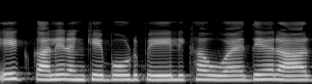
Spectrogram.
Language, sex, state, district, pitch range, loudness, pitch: Hindi, female, Uttar Pradesh, Hamirpur, 210-225 Hz, -14 LUFS, 215 Hz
